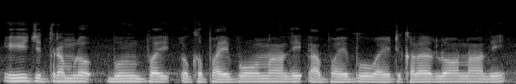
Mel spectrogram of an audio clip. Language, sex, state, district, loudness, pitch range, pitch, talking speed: Telugu, male, Telangana, Mahabubabad, -15 LUFS, 125-135 Hz, 130 Hz, 140 wpm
